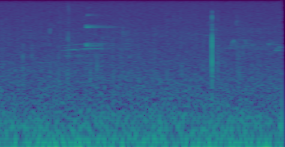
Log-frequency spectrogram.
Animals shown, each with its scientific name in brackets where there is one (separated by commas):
Red-breasted Nuthatch (Sitta canadensis), Rose-breasted Grosbeak (Pheucticus ludovicianus)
